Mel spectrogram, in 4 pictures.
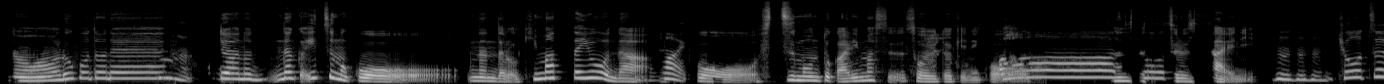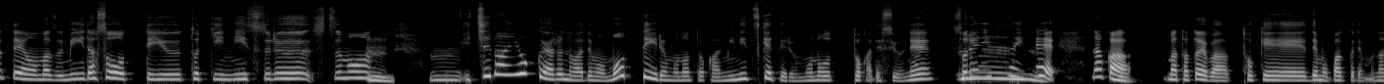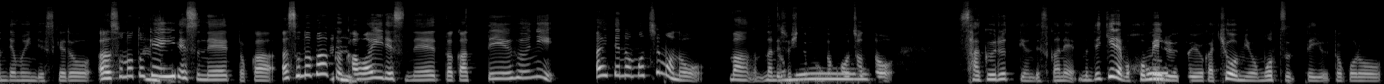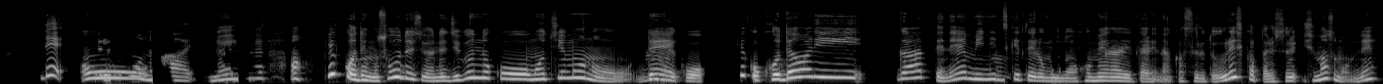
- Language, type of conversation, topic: Japanese, podcast, 共通点を見つけるためには、どのように会話を始めればよいですか?
- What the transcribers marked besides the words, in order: none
